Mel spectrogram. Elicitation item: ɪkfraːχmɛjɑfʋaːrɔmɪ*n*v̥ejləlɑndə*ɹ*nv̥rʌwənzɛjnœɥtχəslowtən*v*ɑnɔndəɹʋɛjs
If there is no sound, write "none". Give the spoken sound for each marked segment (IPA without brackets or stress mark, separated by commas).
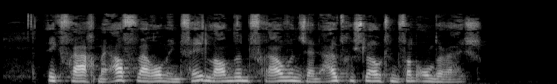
n, none, v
